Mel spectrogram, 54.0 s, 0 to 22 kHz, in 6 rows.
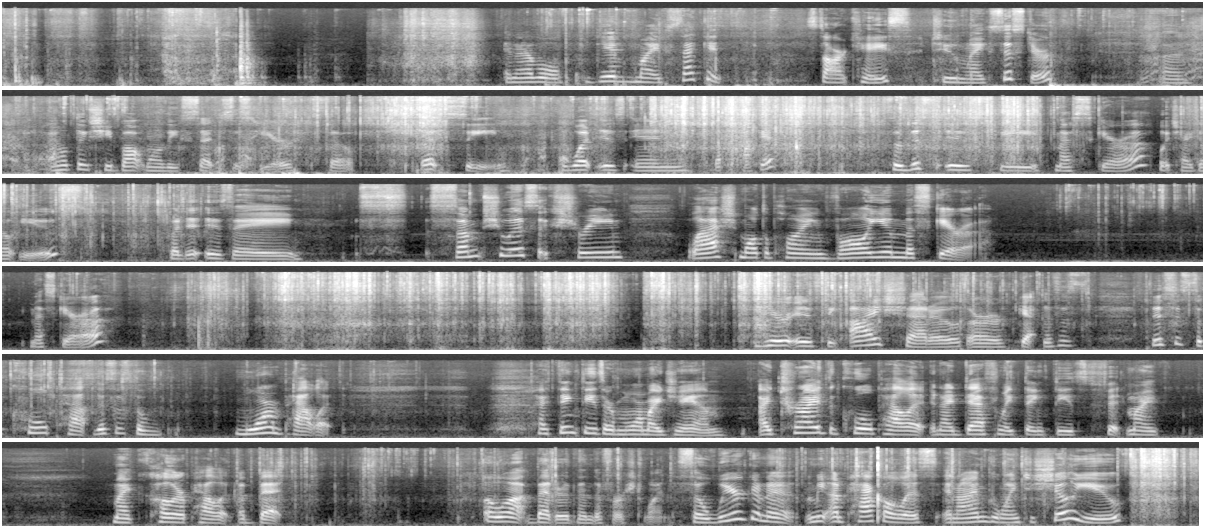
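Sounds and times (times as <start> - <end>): makeup case rustling scrape: 2.8 - 3.8
tissue paper crinkling: 2.8 - 3.8, 8.3 - 17.0, 17.8 - 19.6, 28.1 - 37.2, 46.9 - 49.7, 50.8 - 54.0.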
